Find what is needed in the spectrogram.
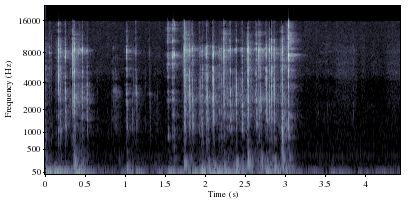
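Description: Typing on a computer keyboard: a few keystrokes at the start, then a quick run of keystrokes from about one and a half to three seconds in, then a pause. This is a web address being typed into the browser.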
